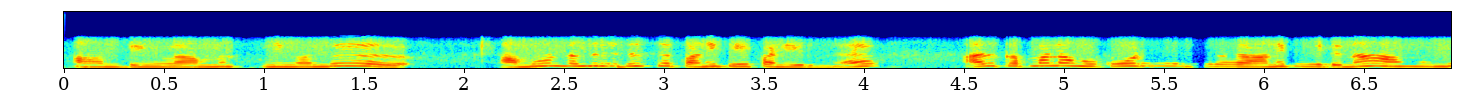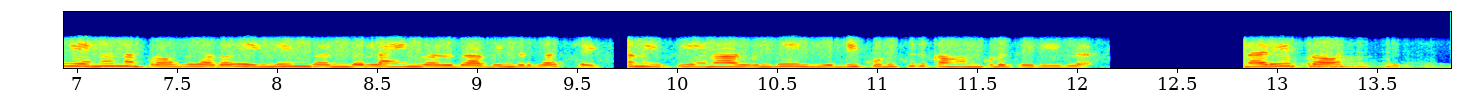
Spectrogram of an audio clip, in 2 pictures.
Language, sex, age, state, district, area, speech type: Tamil, female, 18-30, Tamil Nadu, Chennai, urban, conversation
